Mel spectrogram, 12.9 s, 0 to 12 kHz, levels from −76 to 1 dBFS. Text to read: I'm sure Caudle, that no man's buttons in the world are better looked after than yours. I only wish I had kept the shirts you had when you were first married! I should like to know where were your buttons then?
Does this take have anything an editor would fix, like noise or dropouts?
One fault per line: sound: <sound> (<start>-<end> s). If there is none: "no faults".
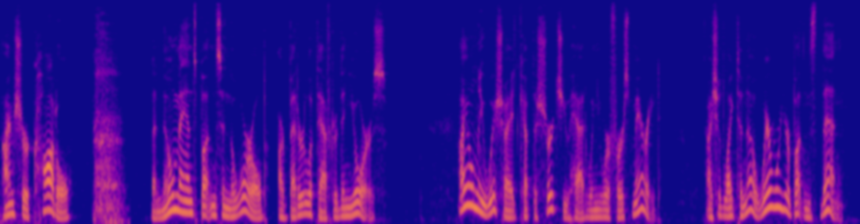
sound: breath (1.4-2.0 s)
